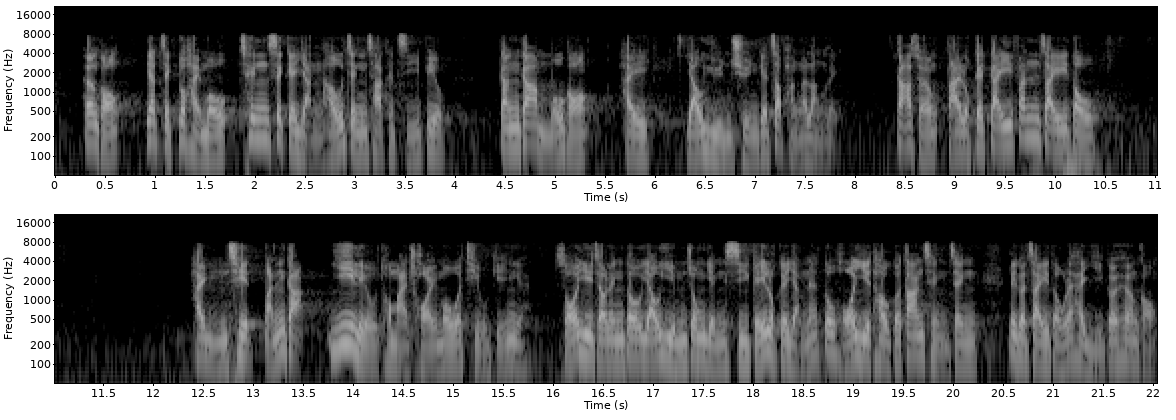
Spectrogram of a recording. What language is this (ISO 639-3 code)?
yue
